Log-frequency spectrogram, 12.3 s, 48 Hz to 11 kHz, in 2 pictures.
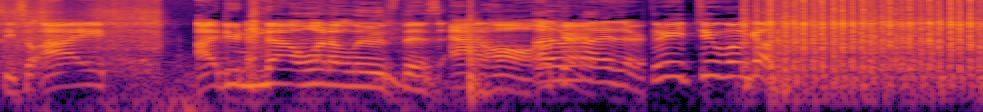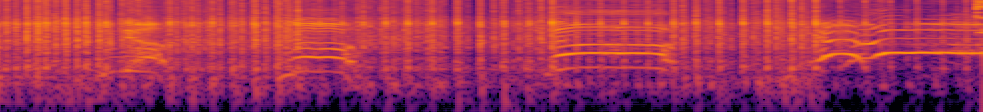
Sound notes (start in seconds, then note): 4.6 game clacking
